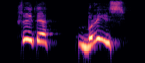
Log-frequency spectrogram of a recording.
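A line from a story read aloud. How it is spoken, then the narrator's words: Shouting. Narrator (Russian): закричал Марк Самсонович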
